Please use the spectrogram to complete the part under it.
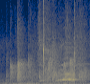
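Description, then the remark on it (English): Faint, scattered clapping from only a few people in a comedy show audience, the comics present applauding, with a couple of sharper single claps standing out over a soft crowd murmur. “Round of applause if you are a comic in here right now.”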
